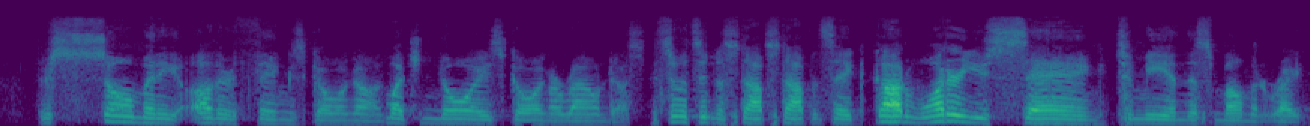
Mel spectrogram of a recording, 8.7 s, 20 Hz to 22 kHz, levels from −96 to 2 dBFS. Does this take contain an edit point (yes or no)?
yes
